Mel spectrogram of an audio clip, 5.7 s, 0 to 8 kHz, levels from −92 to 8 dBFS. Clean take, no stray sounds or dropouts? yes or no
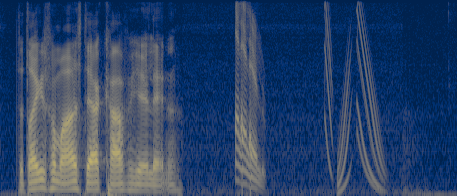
no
